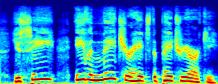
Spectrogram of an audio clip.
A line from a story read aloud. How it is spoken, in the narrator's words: someone cried out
